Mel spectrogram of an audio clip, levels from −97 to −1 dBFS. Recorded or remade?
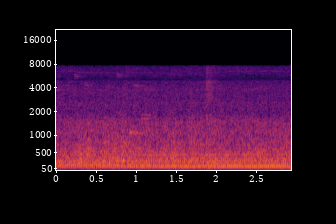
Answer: recorded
